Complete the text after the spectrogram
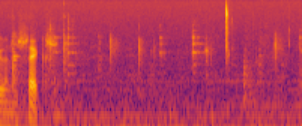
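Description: A cue stick strikes a ball and billiard balls click together sharply.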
